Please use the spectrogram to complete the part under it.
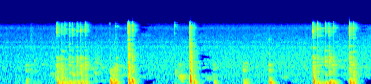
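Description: Keyboard shortcuts pressed on a computer keyboard, with short clustered bursts of clicky keystrokes separated by quiet gaps, close and distinct with no speech.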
